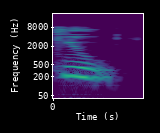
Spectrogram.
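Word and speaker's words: queue: कतार मींस लंबी लाइन उसको स्पेलिंग ऐसे लिखते हैं क्यू यू ई यू ई और कहते हैं क्यू आरम ने अपने आप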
